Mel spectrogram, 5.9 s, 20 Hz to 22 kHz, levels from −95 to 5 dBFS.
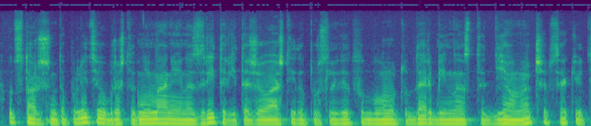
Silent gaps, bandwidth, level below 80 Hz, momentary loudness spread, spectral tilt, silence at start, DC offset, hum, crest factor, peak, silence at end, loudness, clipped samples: none; 15 kHz; -22 dBFS; 5 LU; -5.5 dB/octave; 0 s; 0.7%; none; 12 dB; 0 dBFS; 0 s; -14 LUFS; under 0.1%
